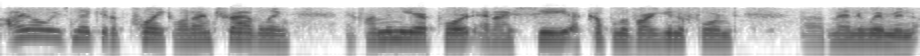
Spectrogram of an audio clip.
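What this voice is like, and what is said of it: Bronx New York accent. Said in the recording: “with a Bronx accent no less”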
